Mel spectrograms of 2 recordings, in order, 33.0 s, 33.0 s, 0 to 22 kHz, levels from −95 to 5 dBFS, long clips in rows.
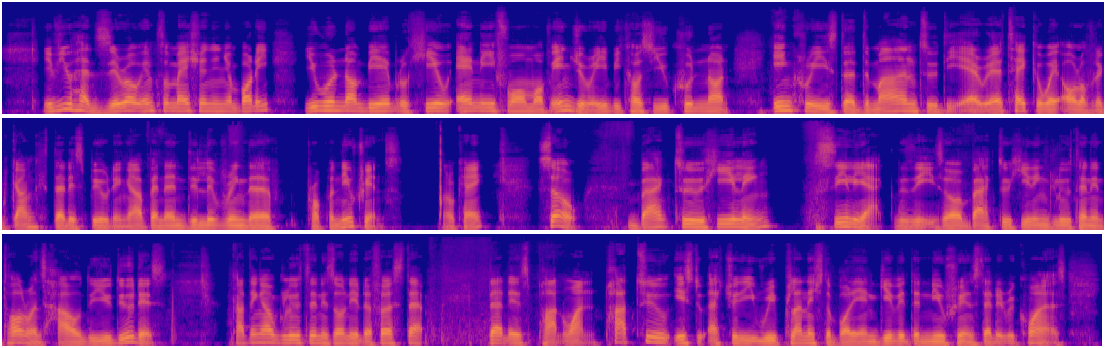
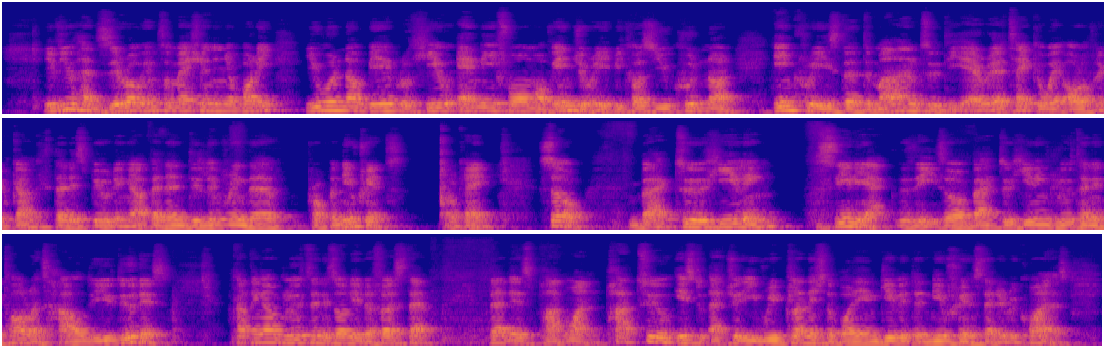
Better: first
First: none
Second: room echo; slight; dies away in 0.3 s // off-mic speech; far

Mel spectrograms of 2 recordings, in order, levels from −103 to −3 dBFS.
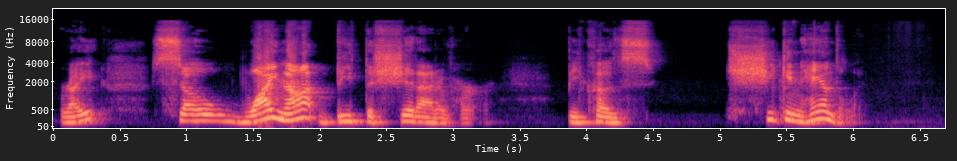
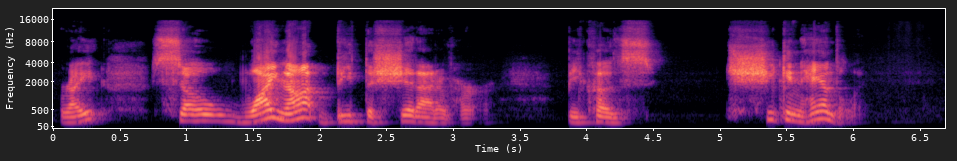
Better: first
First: none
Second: thin; somewhat; fading below 400 Hz

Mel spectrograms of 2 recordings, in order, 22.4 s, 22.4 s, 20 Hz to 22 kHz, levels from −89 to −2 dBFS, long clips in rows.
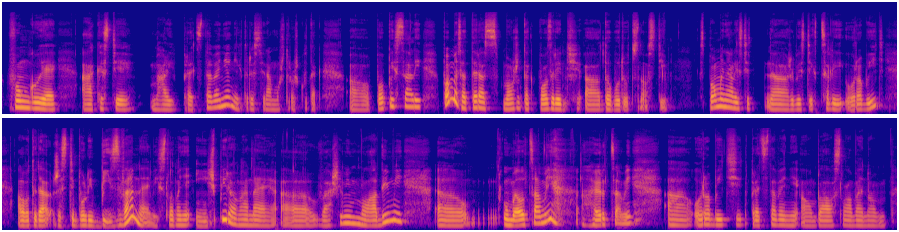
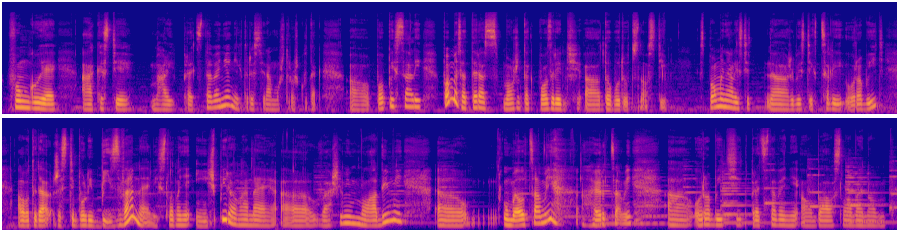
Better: first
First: none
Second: background music; noticeable; throughout; 15 dB below the speech

